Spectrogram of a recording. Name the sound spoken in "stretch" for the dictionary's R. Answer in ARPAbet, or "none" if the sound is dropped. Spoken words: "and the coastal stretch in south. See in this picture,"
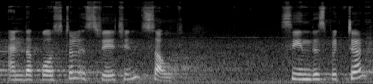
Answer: none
